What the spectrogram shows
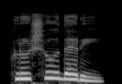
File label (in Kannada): "ಕೃಶೋದರ", Kannada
